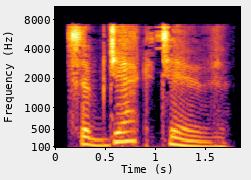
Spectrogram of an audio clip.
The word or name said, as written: subjective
